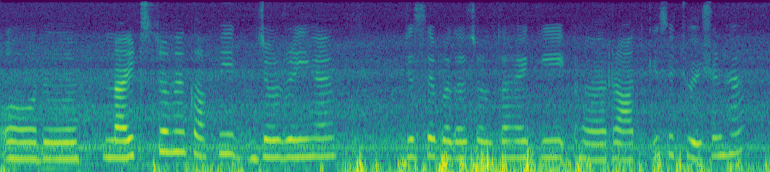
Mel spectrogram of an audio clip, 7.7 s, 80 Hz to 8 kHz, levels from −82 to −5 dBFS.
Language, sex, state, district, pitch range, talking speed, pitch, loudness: Hindi, female, Punjab, Kapurthala, 175-265 Hz, 140 wpm, 245 Hz, -18 LUFS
